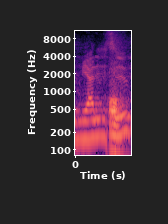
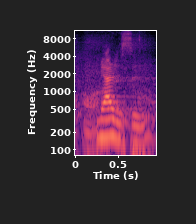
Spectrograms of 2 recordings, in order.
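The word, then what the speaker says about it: Miary Zo: In Japanese, they say Miyarizu, but in English, it's like Miyarizu.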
